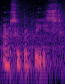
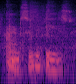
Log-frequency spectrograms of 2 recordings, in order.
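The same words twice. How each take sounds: First: Whispered pleased. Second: Said in the usual way. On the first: Real, not acted.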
